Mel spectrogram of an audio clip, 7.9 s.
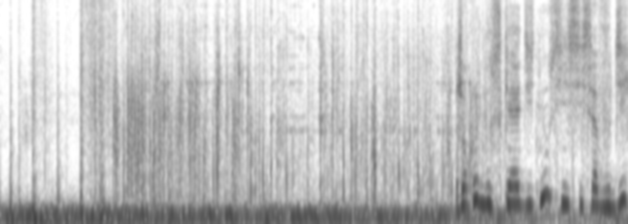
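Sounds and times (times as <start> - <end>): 
rockfall near a volcano: 1.0 - 6.0
speech: 5.7 - 7.8.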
